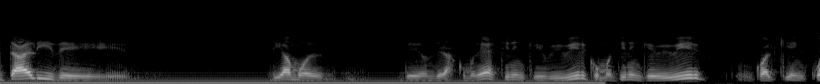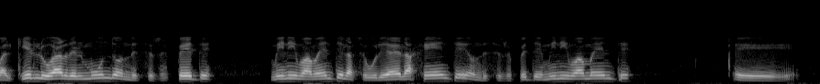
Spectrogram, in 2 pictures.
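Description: A steady low 60 Hz tone sits fairly prominently under the sound from 0.0 to 6.05 s. This is mains hum, leaking in from a ground loop or a nearby transformer.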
